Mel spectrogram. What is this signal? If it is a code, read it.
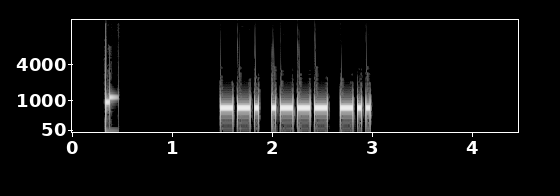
Morse code, heard as a keyed tone, about 28 wpm, 700 Hz. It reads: GJD
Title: USA Call Sign Postfixes - 3 Letters 28wpm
